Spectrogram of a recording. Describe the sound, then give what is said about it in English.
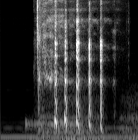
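A voice imitates a breathing mask: a hissy rush of air followed by five quick, evenly spaced raspy pulses with a whistling edge, fairly loud, with no other talking. “There's your little breathing mask sound.”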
